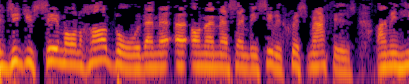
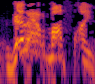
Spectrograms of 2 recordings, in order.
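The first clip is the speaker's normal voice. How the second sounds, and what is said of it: Shouted impression of another person. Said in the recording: “that wasn't a bad impression ... I like the way you celebrate your own impression in the middle of it. That was pretty good.”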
